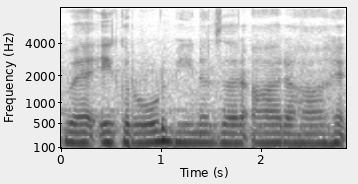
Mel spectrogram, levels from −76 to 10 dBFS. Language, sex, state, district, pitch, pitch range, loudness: Hindi, female, Haryana, Charkhi Dadri, 155 Hz, 155-160 Hz, -17 LUFS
